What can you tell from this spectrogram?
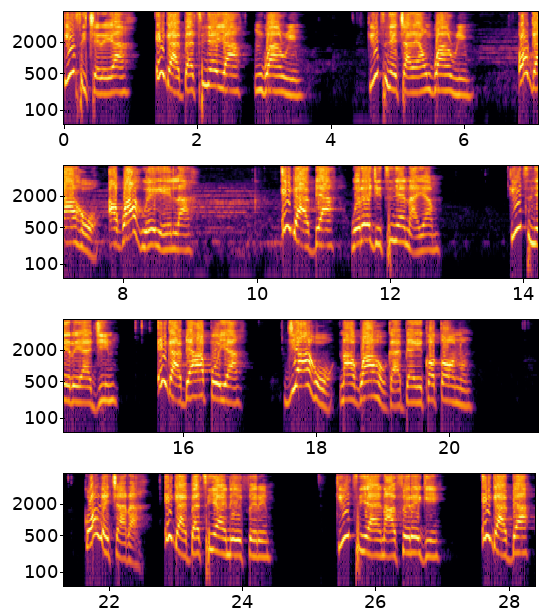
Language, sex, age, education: Igbo, female, 15-29, tertiary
